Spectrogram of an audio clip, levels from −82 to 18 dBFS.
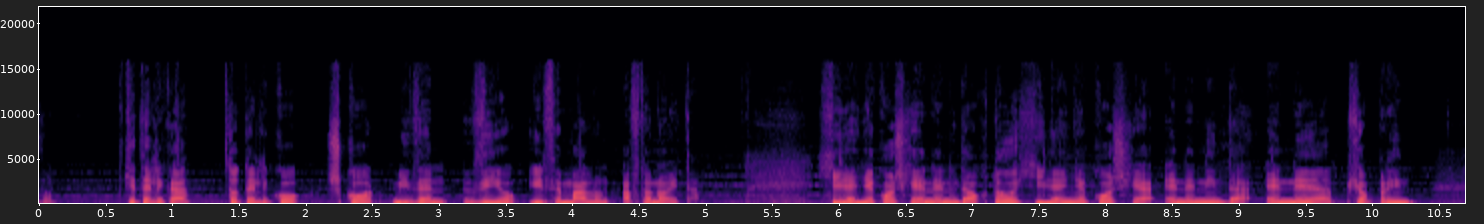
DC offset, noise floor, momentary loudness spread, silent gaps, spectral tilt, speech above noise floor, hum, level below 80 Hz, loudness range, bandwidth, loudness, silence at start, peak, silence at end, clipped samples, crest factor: under 0.1%; -56 dBFS; 7 LU; none; -7 dB/octave; 32 dB; none; -56 dBFS; 3 LU; 15.5 kHz; -25 LUFS; 0 s; -8 dBFS; 0.4 s; under 0.1%; 18 dB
